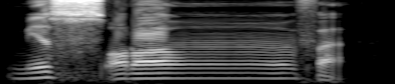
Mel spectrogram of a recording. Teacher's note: Ikhfa menyamarkan suara ro-nya kepada huruf fa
